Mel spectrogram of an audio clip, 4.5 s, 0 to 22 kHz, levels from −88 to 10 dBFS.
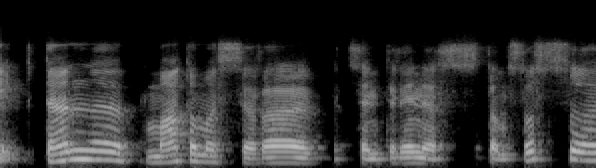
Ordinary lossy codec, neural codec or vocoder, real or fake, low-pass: Opus, 64 kbps; none; real; 10.8 kHz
